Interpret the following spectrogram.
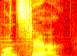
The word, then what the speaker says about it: Munster: be confused with french monster this cheese is as american as driving a hot dog shaped truck note the difference in spelling and pronunciation french monster american munster aged up to eight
